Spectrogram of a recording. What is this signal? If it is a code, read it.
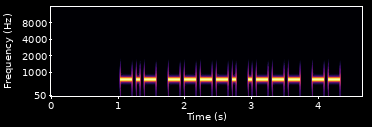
Morse code, heard as a keyed tone, about 20 wpm, 700 Hz. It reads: K9JM
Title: Easy Call Signs Repeated 3x - 20wpm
